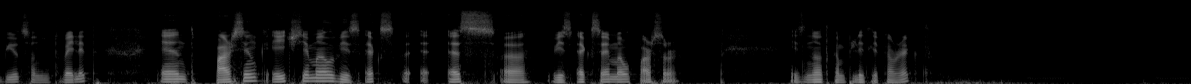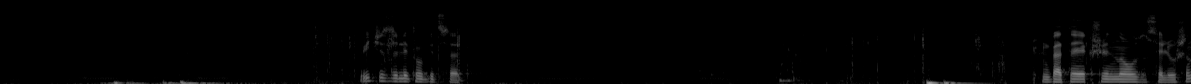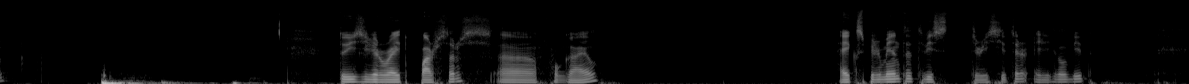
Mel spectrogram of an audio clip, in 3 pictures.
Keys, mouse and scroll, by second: 1.2 ctrl+p, 7.7 click, 26.8 click.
